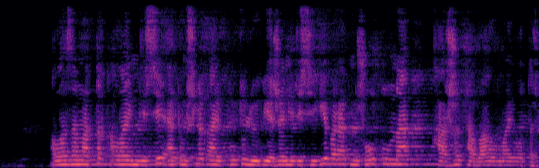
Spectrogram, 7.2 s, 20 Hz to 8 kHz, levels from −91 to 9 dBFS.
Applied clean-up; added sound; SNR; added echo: none; none; none; reverberation time 2.3 s.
